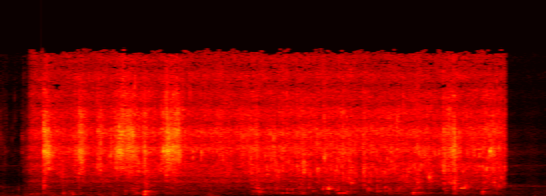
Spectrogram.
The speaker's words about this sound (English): Okay, now it's time to stop and wash your hands.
